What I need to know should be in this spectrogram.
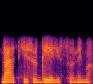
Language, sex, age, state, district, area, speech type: Manipuri, female, 18-30, Manipur, Churachandpur, rural, conversation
